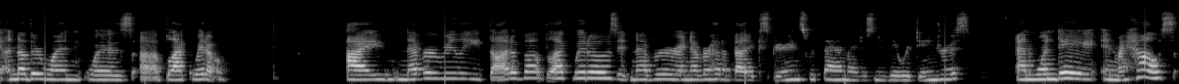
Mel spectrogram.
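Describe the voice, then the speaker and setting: Higher-voiced woman, rambling chat. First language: Spanish. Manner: fast, rambling explanations with many "like"s. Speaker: guest. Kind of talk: casual livestream chat.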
